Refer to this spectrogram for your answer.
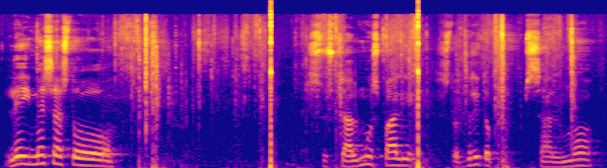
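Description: A middle-aged man preaches a fervent Pentecostal sermon. His voice sits high, and he lifts it strongly when he quotes scripture or calls out to his congregation. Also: heavy background noise. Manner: fervent, preacher's call-and-response, raises voice on scripture.

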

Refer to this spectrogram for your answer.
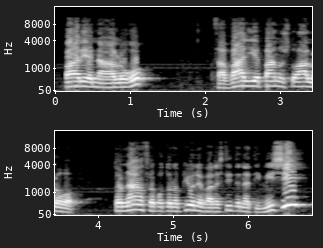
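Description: A man preaching a sermon to his congregation, full of rhetorical questions and quoted scripture. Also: fairly high pitch.

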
